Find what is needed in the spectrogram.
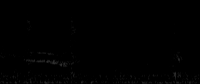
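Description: Near silence, with a few faint rustles of a buckskin piece being handled and lined up.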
